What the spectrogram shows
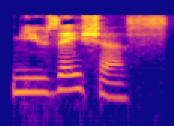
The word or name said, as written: musaceous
